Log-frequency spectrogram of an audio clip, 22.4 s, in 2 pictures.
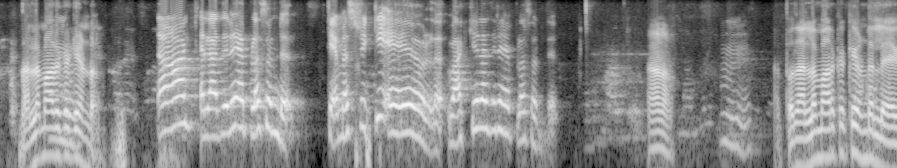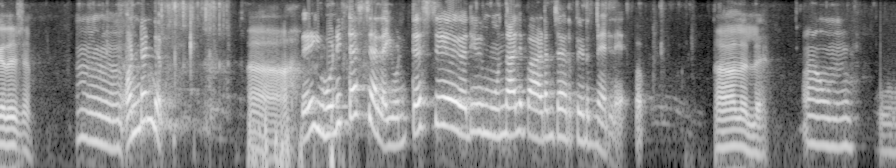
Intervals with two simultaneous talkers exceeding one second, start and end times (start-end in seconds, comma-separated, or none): none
